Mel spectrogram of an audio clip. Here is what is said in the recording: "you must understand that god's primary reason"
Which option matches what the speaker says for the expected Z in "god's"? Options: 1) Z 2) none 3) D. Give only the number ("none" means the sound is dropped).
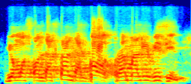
2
